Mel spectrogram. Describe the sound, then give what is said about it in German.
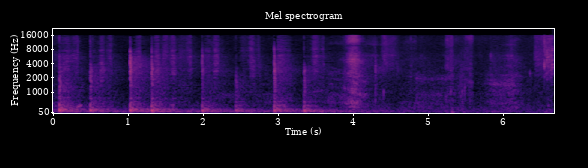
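Soft handwriting strokes as someone copies a formula by hand: many quiet, scratchy pen-on-paper strokes in uneven bursts, with brief pauses between the lines. “Dann jetzt hier das P' schreibe ich das ab.”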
